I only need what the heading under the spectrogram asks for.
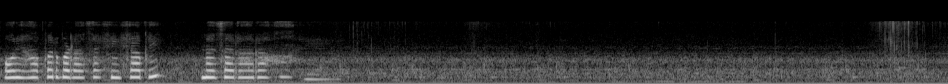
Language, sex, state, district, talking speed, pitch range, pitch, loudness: Hindi, female, Rajasthan, Jaipur, 70 wpm, 320-335 Hz, 325 Hz, -18 LUFS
